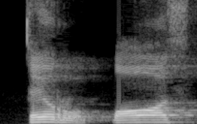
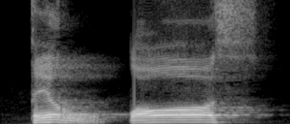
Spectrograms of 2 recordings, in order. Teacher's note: ra sukun didahului kasrah, tapi setelah huruf ra ada huruf isti'la. Qirtas, tebal.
